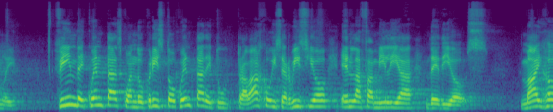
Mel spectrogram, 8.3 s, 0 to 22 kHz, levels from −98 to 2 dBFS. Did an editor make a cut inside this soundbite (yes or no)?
yes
